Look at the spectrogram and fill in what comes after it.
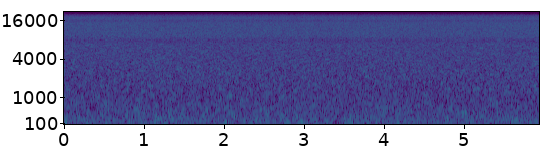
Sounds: Throat clearing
